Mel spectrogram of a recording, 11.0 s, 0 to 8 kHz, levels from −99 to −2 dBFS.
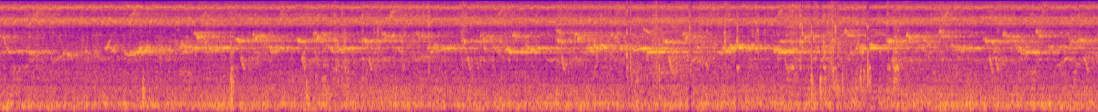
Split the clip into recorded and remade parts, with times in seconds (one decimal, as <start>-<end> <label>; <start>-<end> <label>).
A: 0.0-6.3 remade; 6.3-7.0 recorded; 7.0-11.0 remade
